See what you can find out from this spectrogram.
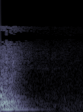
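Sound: door being closed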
